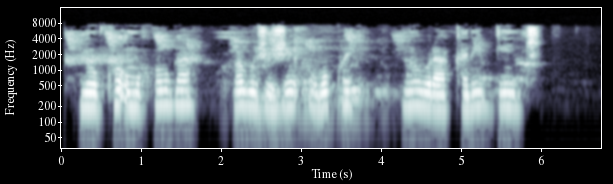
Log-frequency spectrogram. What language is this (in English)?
Kinyarwanda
